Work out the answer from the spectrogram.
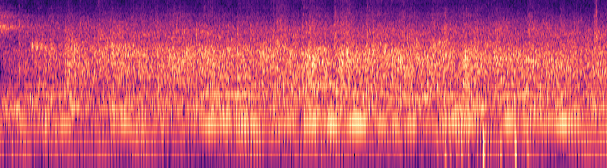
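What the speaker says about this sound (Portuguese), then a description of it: "Você tem certeza que essas palmas foram para o Senhor?" A church congregation clapping in praise to Jesus, a faint, distant wash of many hands sustained evenly throughout, with a low musical hum underneath.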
